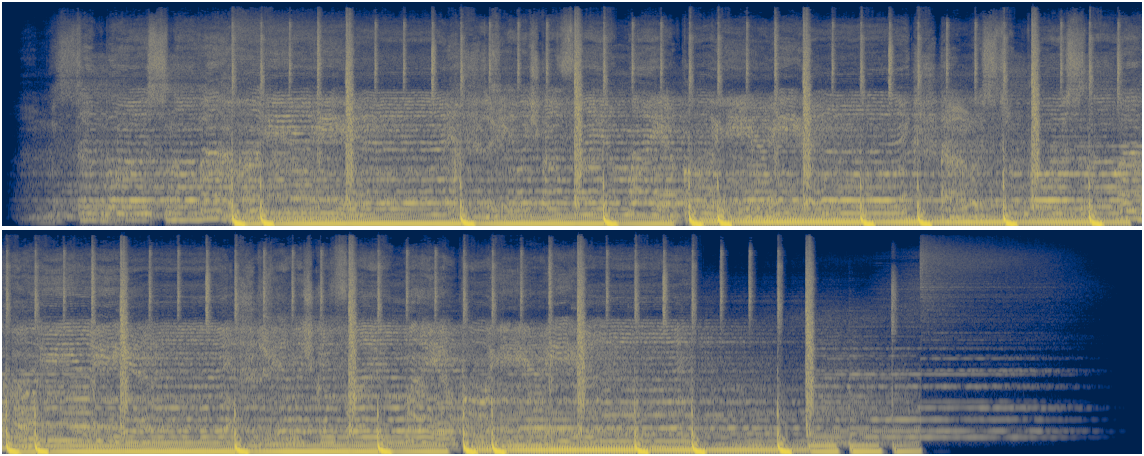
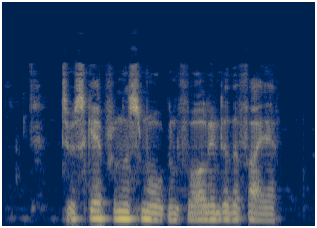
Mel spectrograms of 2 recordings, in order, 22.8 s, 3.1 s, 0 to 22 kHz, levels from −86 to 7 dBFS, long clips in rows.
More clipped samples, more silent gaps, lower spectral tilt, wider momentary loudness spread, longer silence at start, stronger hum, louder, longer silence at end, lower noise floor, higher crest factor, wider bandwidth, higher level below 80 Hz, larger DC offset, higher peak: neither; neither; second, -4.5 dB/octave vs -6 dB/octave; second, 8 LU vs 11 LU; first, 0.45 s vs 0.3 s; neither; first, -12 LUFS vs -23 LUFS; first, 1.6 s vs 0.4 s; first, -66 dBFS vs -52 dBFS; second, 10 dB vs 18 dB; first, 18.5 kHz vs 7.4 kHz; first, -12 dBFS vs -58 dBFS; neither; first, 0 dBFS vs -6 dBFS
